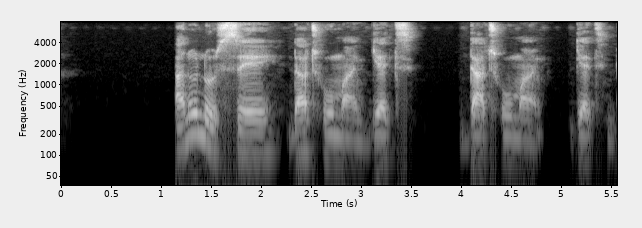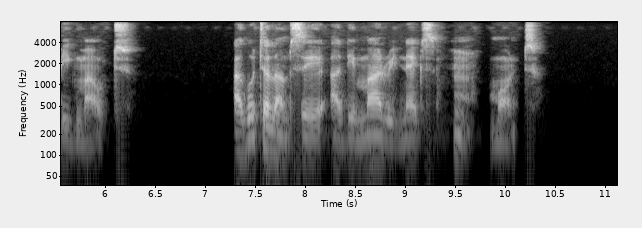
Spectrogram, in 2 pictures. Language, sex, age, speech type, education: Nigerian Pidgin, male, 30-45, spontaneous, tertiary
